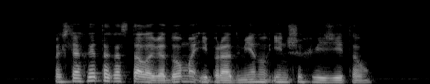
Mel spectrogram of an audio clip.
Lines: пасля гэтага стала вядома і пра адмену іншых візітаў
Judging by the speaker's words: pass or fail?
pass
